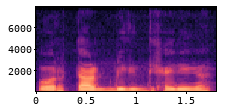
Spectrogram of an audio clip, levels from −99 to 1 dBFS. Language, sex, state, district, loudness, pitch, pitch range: Hindi, male, Arunachal Pradesh, Longding, -18 LUFS, 155 Hz, 145-160 Hz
